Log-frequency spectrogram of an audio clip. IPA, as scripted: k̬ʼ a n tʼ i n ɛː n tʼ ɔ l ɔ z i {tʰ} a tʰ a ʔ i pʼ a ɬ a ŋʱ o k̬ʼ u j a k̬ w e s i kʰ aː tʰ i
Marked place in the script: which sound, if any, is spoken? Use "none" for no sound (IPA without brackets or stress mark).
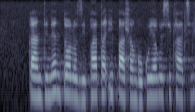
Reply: pʰ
